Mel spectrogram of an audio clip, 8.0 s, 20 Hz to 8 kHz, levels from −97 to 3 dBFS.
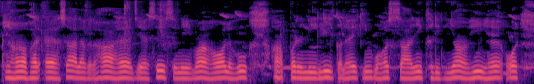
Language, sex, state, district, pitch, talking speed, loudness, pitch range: Hindi, male, Chhattisgarh, Korba, 170 Hz, 155 wpm, -36 LUFS, 165-175 Hz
